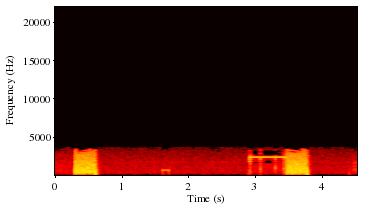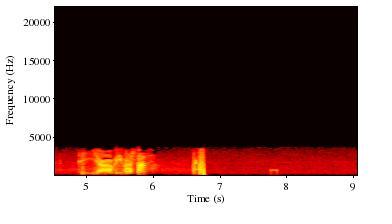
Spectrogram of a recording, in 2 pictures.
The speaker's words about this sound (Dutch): Oké, dat ging per ongeluk natuurlijk. Een piepje.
